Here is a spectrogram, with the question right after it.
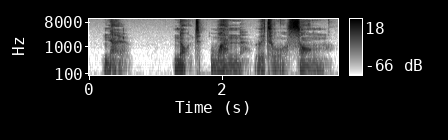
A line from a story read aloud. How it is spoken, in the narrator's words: replied the rat firmly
